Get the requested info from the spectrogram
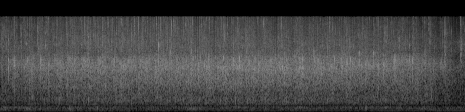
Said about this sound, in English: It's good being in the house of the Lord. Let's stand, give the Lord a clap offering. Would you do that?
